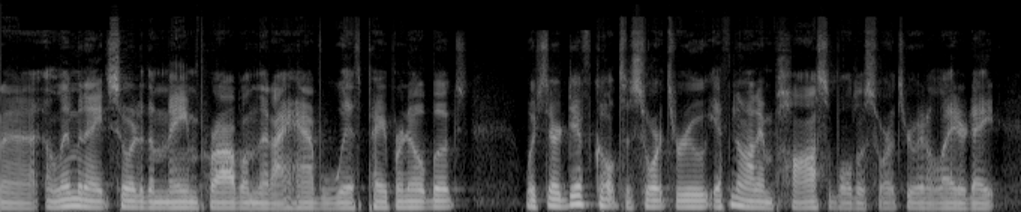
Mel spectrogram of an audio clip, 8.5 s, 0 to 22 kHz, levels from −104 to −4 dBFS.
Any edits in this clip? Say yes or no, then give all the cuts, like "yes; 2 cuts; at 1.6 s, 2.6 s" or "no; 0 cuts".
no; 0 cuts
